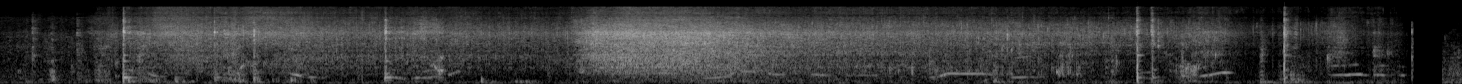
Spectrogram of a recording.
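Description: Green jackfruit curry with prawns cooking in a pan, a continuous sizzle and bubble with stirring scrapes, swelling briefly into a louder hiss midway. No one speaks.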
